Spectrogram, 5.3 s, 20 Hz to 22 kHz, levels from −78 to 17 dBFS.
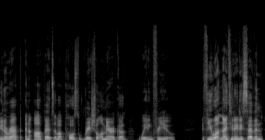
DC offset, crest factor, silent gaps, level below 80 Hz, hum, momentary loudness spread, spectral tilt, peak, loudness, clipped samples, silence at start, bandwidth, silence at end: under 0.1%; 20 dB; none; -62 dBFS; none; 11 LU; -4.5 dB/octave; -6 dBFS; -24 LUFS; under 0.1%; 0 s; 18 kHz; 0.1 s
